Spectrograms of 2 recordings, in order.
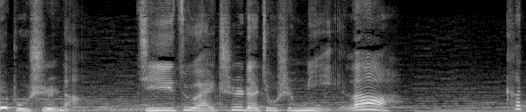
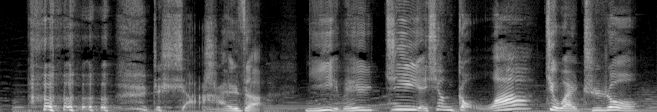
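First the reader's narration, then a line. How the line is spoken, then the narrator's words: Old man laughing. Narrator (Chinese): 爷爷笑了起来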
